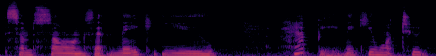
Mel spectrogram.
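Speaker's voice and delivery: usual speaking voice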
